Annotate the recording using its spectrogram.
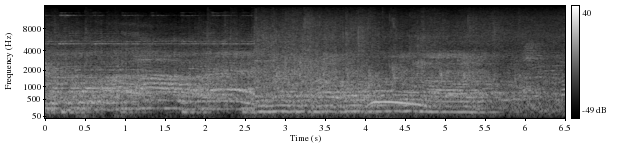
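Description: Live Muay Thai ring music: a wavering, gliding reed-pipe melody over a steady low drone and drums, with crowd noise under it.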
